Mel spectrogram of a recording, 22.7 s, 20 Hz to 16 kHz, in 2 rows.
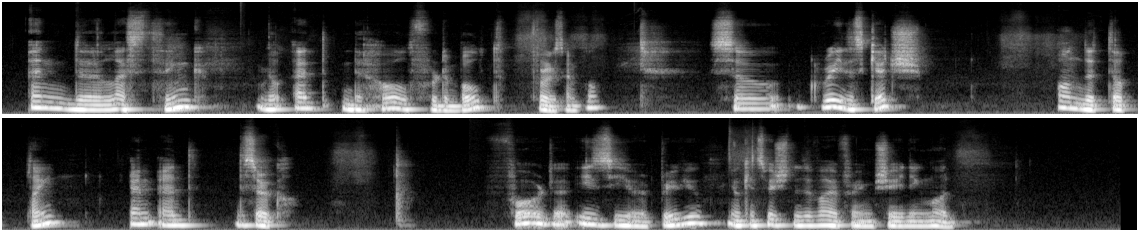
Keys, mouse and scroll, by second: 0.3 middle click, 1.5 scroll, 1.9 shift+right click, 8.7 click, 9.7 click, 11.1 shift+right click, 13.6 click, 15.1 click, 15.4 right click, 16.1 click, 18.5 click, 20.9 click.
